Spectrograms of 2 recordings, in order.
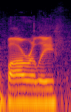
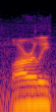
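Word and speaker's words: bas-relief: Not going to use the bas relief. Bas relief, bas relief. Ask Miriam's. Both are acceptable pronunciations. I know, because I checked with Miriam's.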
